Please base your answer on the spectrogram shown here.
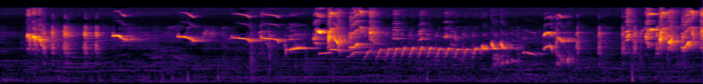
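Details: Young male white-rumped shama, caged, singing against other captive-bred birds: a run of sharp, varied whistles and chips, then a fast buzzy trill near the middle that rises slightly before breaking into scattered high notes.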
